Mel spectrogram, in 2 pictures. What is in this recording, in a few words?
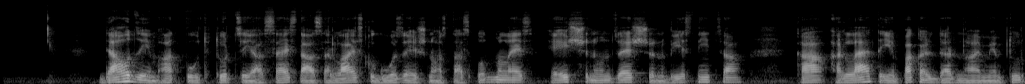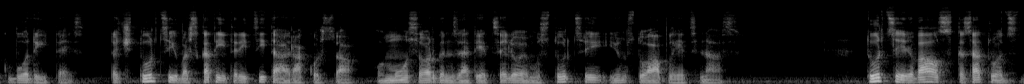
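male voice, General, Latvian; GoLocalise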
